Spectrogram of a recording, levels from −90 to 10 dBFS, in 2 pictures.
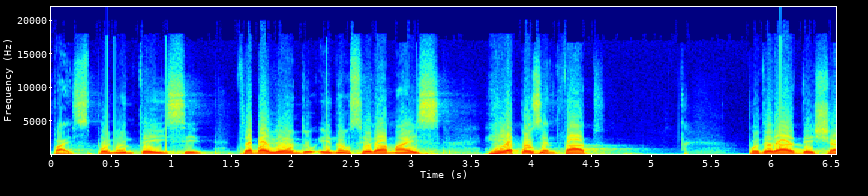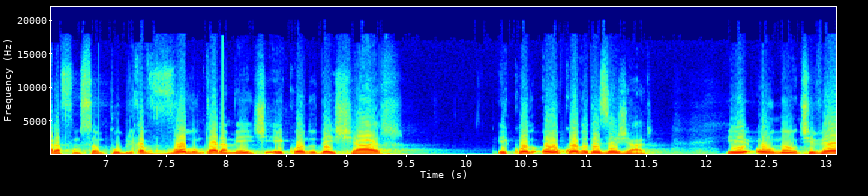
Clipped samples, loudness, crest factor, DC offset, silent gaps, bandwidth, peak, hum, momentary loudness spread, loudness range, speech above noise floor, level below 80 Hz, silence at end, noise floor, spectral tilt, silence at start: under 0.1%; -8 LUFS; 8 dB; under 0.1%; none; 16.5 kHz; 0 dBFS; none; 9 LU; 2 LU; 40 dB; -30 dBFS; 0 s; -47 dBFS; -7 dB/octave; 0 s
